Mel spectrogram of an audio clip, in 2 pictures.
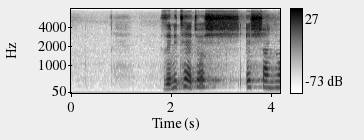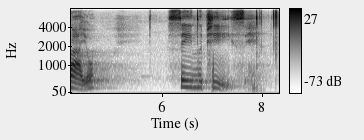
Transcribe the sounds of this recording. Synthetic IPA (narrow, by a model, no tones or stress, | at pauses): zemitʰɛtʰɔ | ɛʃaɲwajɔ | sejiŋ͡ǀipʰiːsɛ̰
